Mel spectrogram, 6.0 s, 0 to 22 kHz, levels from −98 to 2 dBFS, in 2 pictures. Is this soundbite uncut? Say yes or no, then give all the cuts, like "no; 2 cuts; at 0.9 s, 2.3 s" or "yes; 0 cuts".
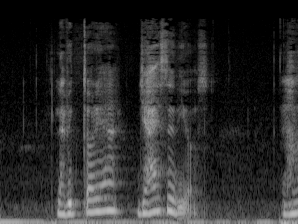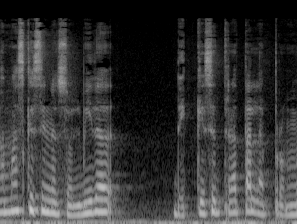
no; 1 cut; at 2.8 s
